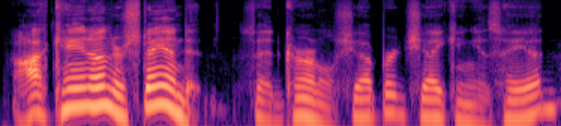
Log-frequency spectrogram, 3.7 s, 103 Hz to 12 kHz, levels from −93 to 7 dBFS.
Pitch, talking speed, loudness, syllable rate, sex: 150 Hz, 160 wpm, -18 LUFS, 4.8 syllables/s, male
